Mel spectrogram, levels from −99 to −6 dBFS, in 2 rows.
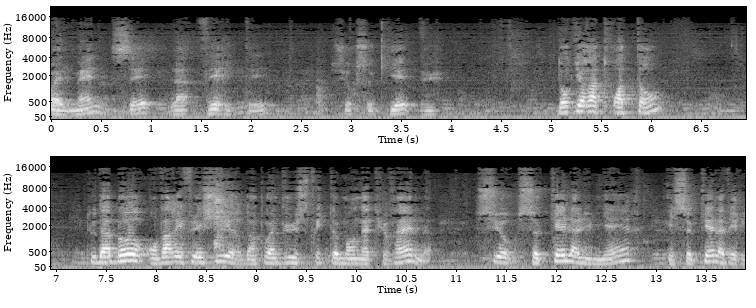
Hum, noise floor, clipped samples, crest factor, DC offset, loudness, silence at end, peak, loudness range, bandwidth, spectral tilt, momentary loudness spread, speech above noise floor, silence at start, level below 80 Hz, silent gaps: none; -39 dBFS; under 0.1%; 18 dB; under 0.1%; -19 LUFS; 0 s; -2 dBFS; 10 LU; 15.5 kHz; -5 dB/octave; 22 LU; 20 dB; 0 s; -42 dBFS; none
